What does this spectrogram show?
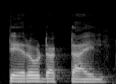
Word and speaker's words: pterodactyl: Next, PTERODACTYLE, यहाँ पर भी P साइलेंट है। टेरोडक्टाइल, एक समय डायनासोर हुआ करता था, उसी समय एक उसी टाइप का एक अन्य जानवर हुआ करता था जिसको टेरोडक्टाइल कहा जाता था।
